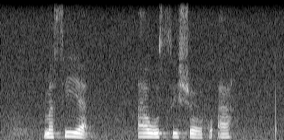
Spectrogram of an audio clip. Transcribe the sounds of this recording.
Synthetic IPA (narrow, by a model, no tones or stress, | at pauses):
masia | aʊsɪʃɔrɔʔa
